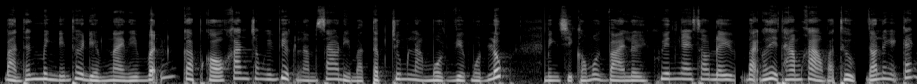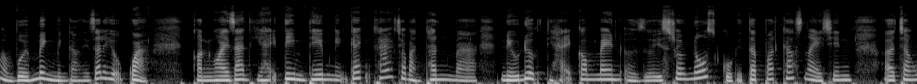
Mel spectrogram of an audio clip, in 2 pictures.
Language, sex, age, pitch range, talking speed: Vietnamese, female, 10-29, 180-235 Hz, 285 wpm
